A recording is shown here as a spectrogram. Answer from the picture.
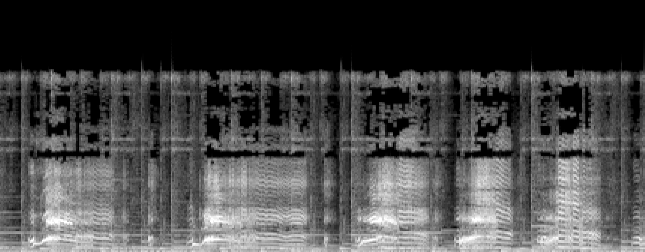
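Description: A newborn baby crying in about five separate wails, each under a second long, over background music.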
